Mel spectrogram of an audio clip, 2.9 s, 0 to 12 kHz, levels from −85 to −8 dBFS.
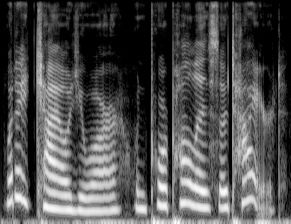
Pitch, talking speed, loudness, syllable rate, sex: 260 Hz, 225 wpm, -15 LUFS, 5.0 syllables/s, female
